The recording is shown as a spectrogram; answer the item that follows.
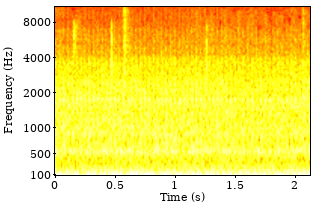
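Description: A tractor engine idles steadily in a grass field, a low continuous rumble with no break or change in pitch, heard fairly faintly.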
